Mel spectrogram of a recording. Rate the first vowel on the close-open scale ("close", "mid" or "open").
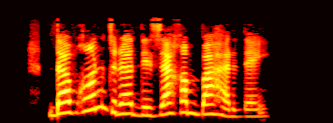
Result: mid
